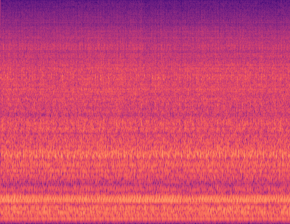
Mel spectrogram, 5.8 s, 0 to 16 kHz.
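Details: Cat D3K2 dozer (complaint: rough running, power loss and bogging when pushing, fluctuating rpm, white smoke) idling steady and even, no knocks, misses or hunting; DPF soot load reads 12%, engine sounds healthy at this point.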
